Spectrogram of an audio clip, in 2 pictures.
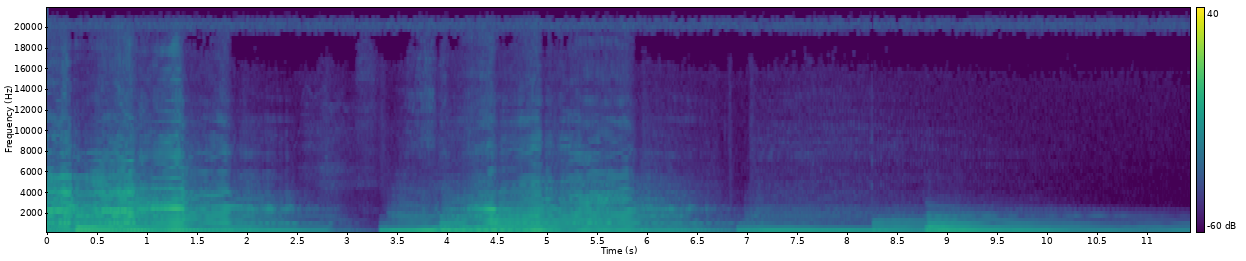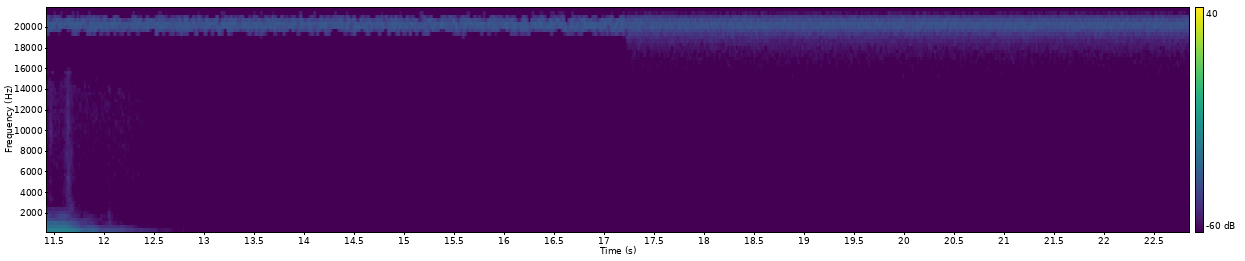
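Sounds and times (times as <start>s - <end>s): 
port de bras tango exam music: 0.0s - 11.6s.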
